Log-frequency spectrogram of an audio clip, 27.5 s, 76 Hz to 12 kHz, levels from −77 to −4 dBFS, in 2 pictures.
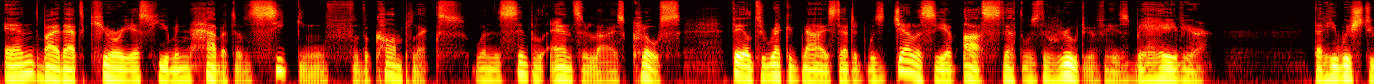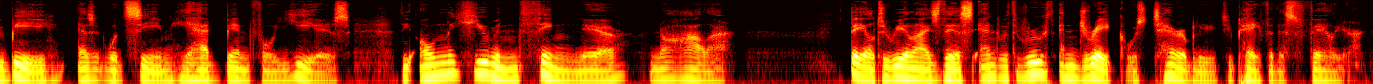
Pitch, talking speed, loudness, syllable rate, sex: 95 Hz, 150 wpm, -21 LUFS, 4.1 syllables/s, male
